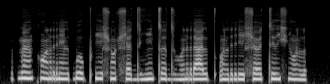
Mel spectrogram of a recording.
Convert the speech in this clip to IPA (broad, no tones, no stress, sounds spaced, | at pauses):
ɓ œ̃ k ɔ̃ r ẽ l ɓ o pʼ i ɬ õ ɬ ɜ dʱ ĩ t ɤ dʱ õ r a l pʼ õ l r i ɬ œ t ɨ ç õ l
